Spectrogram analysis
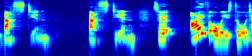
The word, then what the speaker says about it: Bastian: to play and next up is the name bastian bastian so i've always thought actually that it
